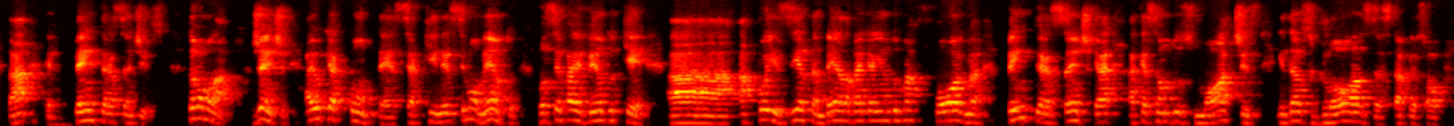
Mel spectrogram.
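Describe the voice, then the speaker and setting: Guy teaching lit, kinda high voice, echoey muffled room. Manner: lively, full of fillers, addresses students directly. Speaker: literature teacher. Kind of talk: recorded exam-prep lesson. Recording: echoey, dull lo-fi room sound.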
